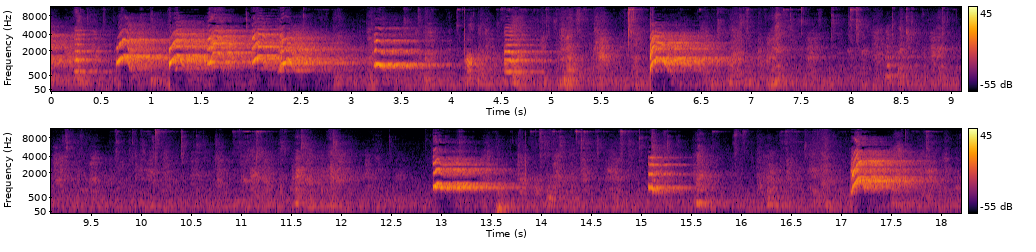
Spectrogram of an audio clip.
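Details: Two terriers named Moon and Griff at play; rapid clusters of high yips and barks open the stretch, then sparse barks and scuffling, with sudden loud yelps returning near the end.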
